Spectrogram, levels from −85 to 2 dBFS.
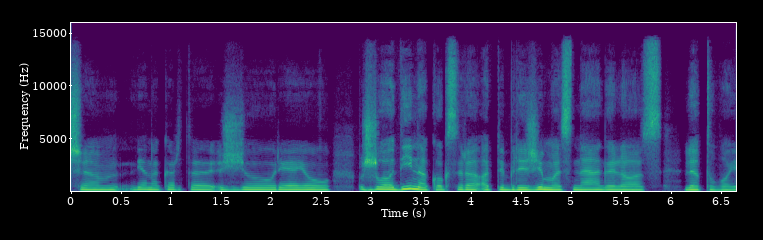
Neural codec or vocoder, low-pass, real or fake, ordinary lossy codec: autoencoder, 48 kHz, 32 numbers a frame, DAC-VAE, trained on Japanese speech; 14.4 kHz; fake; AAC, 64 kbps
